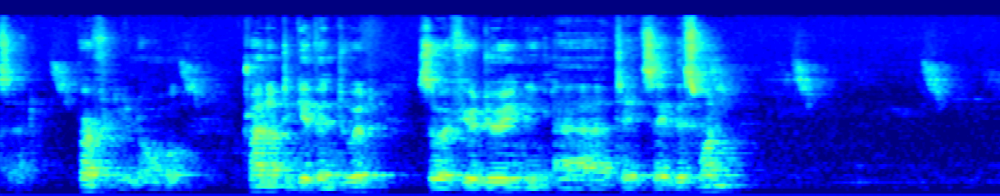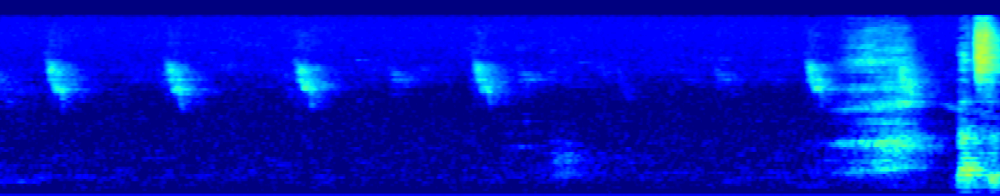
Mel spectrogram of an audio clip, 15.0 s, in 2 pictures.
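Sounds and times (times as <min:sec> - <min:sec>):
background hiss: 0:00.0 - 0:15.0
small bird chirping: 0:05.8 - 0:15.0.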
